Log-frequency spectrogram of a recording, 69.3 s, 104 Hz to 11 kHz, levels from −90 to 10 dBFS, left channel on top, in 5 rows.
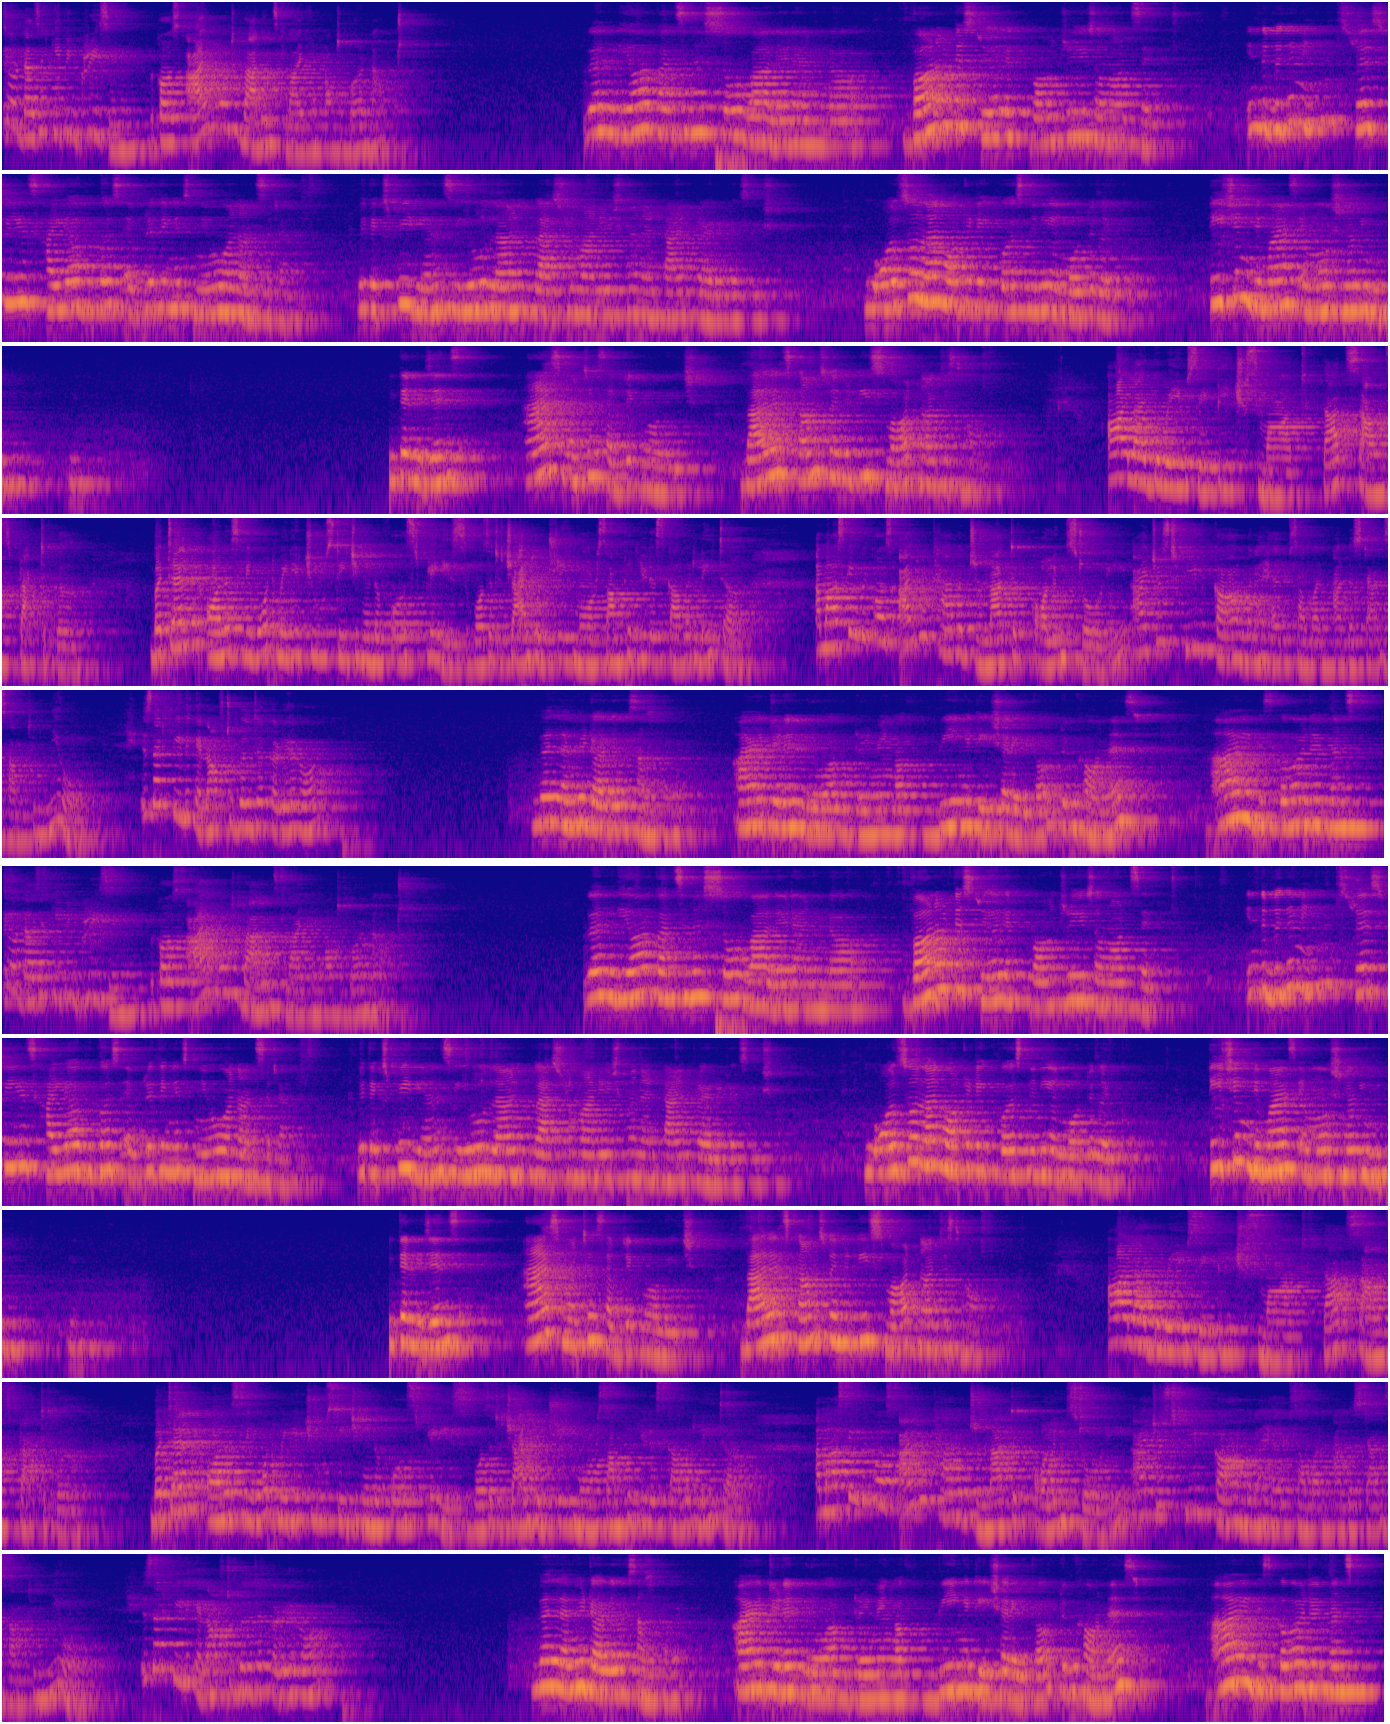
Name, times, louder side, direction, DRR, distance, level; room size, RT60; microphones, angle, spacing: voice 1, 0.0-4.0 38.8-42.4 43.1-49.4 49.7-56.3 56.7-59.0 67.5-67.7, left 1 dB, 30° left, 0 dB, 1.5 m, -34 dB
voice 2, 5.8-8.6 9.0-11.5 12.4-16.9 17.4-21.7 22.5-25.2 25.9-27.8 28.4-28.5 31.6-32.2 32.9-34.6 35.1-37.6 60.7-62.2 62.7-66.7 67.5-68.9, right 1 dB, 75° right, 2 dB, 1.5 m, -27 dB
11.5 x 11.5 x 3.5 m, 1.4 s
head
